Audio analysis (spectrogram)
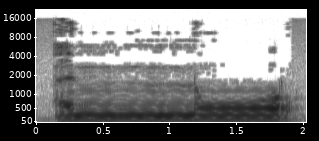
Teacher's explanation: kalau nun tasydid berarti kita panjangkan gunanya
